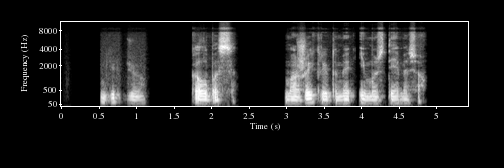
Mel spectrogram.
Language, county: Lithuanian, Kaunas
